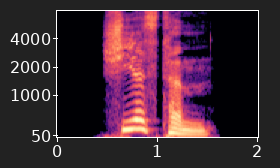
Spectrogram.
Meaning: strong dative masculine/neuter singular superlative degree of schier
- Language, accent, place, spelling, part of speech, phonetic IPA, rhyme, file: German, Germany, Berlin, schierstem, adjective, [ˈʃiːɐ̯stəm], -iːɐ̯stəm, De-schierstem.ogg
